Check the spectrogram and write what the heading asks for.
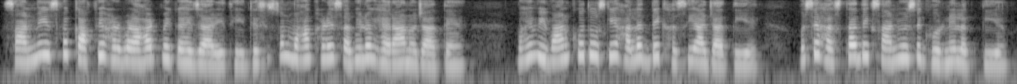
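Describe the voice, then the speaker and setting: High-voiced woman narrating a storybook. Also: expressive, fairly quick, darkish tone. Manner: reads characters' lines in mildly changed tones, occasional slips and self-corrections. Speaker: audiobook narrator. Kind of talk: storybook narration voicing all characters.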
